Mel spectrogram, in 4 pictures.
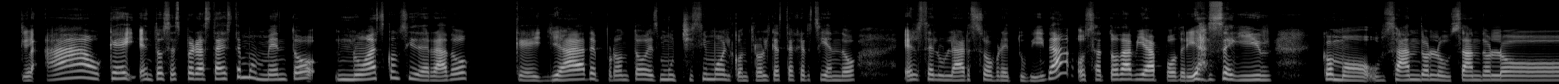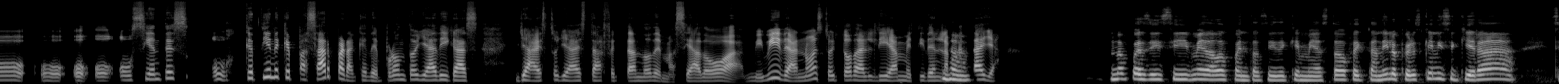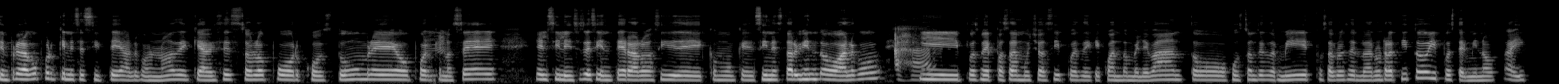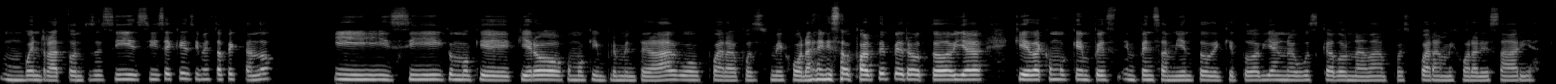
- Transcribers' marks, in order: laughing while speaking: "podrías seguir"; drawn out: "usándolo"
- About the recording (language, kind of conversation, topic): Spanish, podcast, ¿Hasta dónde dejas que el móvil controle tu día?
